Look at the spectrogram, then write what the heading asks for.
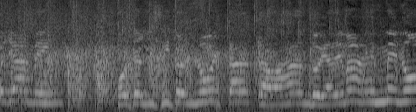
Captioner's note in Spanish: Aplausos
